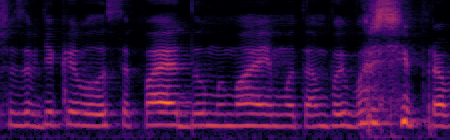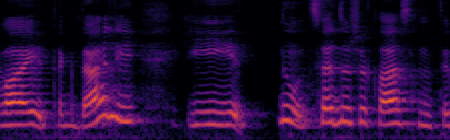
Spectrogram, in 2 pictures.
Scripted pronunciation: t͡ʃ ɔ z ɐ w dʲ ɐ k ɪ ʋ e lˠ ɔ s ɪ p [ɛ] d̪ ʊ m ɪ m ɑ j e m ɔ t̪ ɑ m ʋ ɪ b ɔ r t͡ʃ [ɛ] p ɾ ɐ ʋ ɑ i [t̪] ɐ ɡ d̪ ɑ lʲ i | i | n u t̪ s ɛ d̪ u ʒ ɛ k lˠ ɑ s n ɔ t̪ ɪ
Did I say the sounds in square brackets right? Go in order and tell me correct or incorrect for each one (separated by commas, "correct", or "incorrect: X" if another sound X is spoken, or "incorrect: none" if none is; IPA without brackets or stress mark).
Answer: correct, incorrect: i, correct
